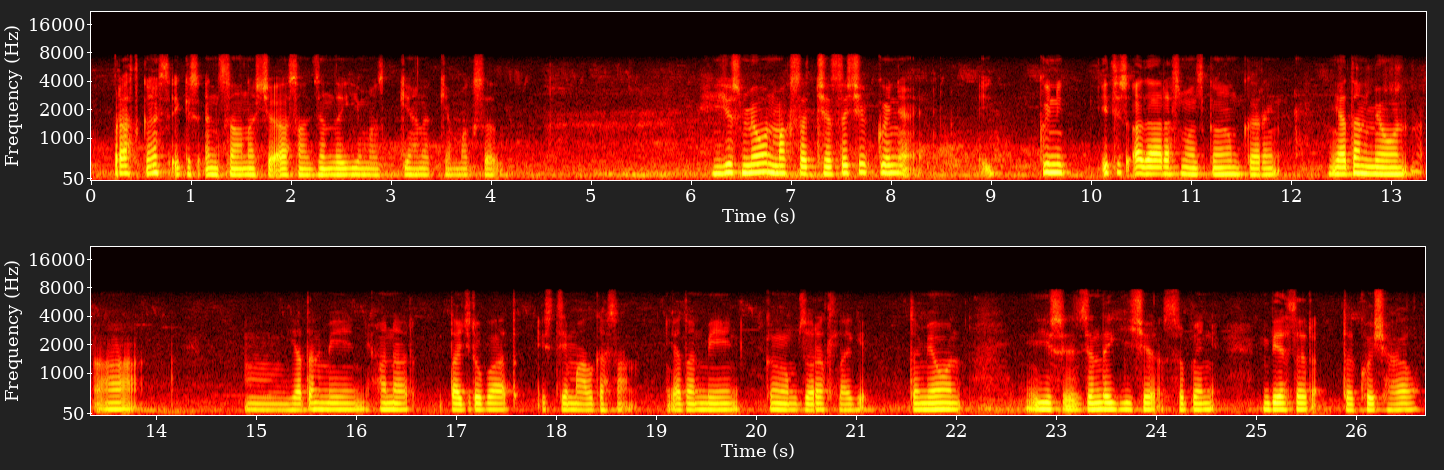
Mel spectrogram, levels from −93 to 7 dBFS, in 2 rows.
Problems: none marked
